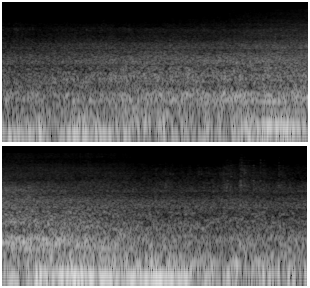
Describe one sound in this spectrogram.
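A van passes close by with an engine rumble.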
